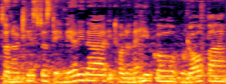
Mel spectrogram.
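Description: Speaking at a fairly slow pace with a non-native accent, a woman uses a fairly low pitch and ordinary pitch variation, with audible room echo and noticeable background noise. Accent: foreign accent in Spanish. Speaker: art event organizer. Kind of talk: interview.

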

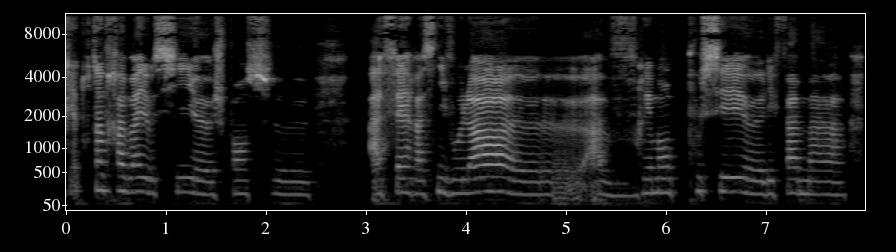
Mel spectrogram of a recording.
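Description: A woman's fairly even intonation carries her very slow pace of speech. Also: medium pitch for a woman. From Morocco. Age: 20s. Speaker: sex education advocate and entrepreneur. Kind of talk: interview conversation. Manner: hesitant, many fillers.

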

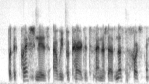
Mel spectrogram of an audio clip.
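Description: With an Irish accent, a man talks very fast in a fairly low voice. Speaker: government minister. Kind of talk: radio interview. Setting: phone call.

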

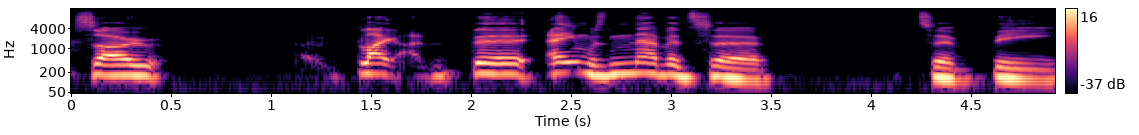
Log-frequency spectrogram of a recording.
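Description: Against a silent background on a very clean recording, a man talks with a British accent. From Egypt, raised in the UK from age three. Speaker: radio presenter. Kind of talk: casual chat.

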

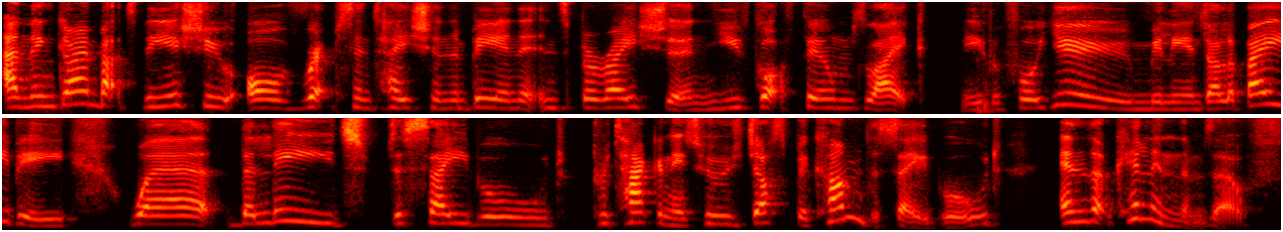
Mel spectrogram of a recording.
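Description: A woman speaks in an unremarkable speaking voice at a fairly high pitch. Her pace is moderate and her intonation lively. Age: 20s. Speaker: fitness coach. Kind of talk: casual chat.

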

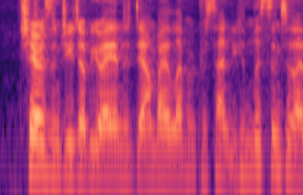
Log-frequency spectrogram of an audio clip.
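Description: Her pitch medium with ordinary variation, a woman is speaking. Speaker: financial news show co-host. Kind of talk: casual market wrap-up chat. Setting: studio.

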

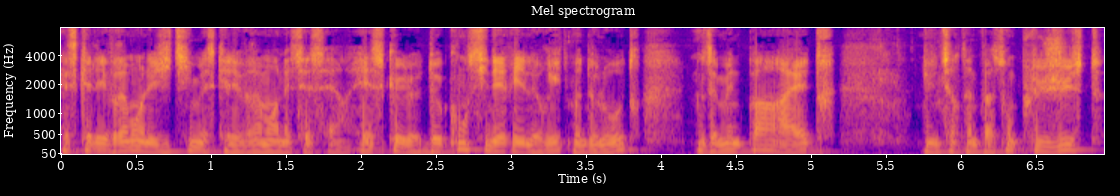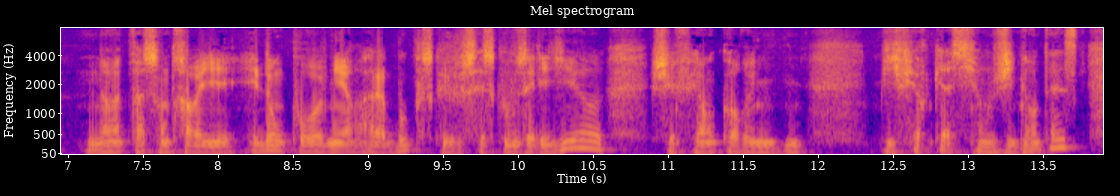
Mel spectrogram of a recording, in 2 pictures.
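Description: At a very fast pace, a man with a very deep, low pitch speaks in a somewhat breathy voice with ordinary pitch variation. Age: 40s. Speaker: author and workplace well-being coach. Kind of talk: interview. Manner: hesitant, many fillers.

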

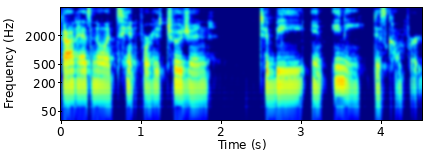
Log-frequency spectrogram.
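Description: A woman's dark, mellow tone at a fairly low pitch and fairly slow pace, in a dry, close sound with no echo. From US West Coast, Los Angeles. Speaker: author, designer and music artist. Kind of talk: personal testimony monologue.

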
